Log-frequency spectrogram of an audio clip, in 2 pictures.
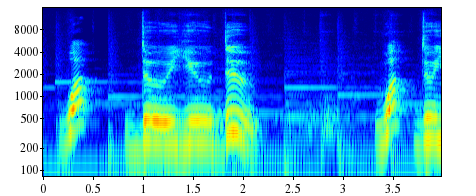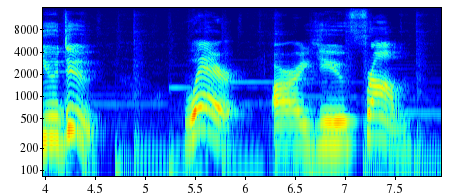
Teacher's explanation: o sétimo padrão começa forte tem duas sílabas fracas e uma forte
